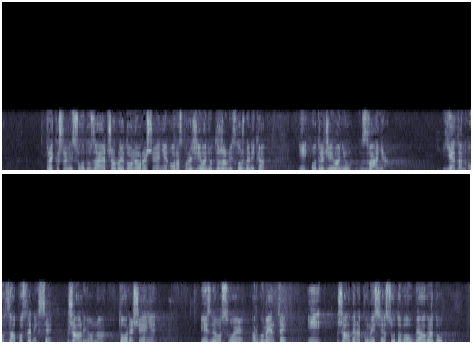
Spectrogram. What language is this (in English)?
Serbian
